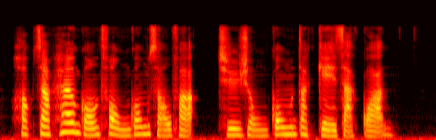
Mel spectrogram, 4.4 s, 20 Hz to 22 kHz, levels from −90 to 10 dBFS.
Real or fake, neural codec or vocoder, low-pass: fake; autoencoder, 22.05 kHz, a latent of 192 numbers a frame, VITS, trained on many speakers; 9.9 kHz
